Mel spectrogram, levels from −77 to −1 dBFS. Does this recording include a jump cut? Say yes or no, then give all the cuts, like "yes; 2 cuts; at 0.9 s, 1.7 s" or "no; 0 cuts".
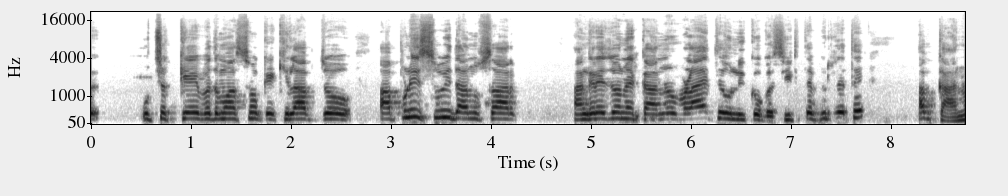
no; 0 cuts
